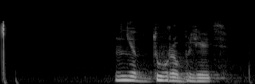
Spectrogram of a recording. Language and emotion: Russian, angry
